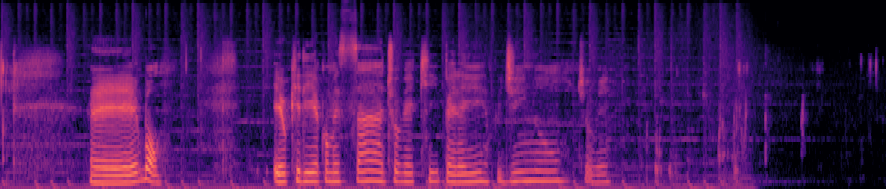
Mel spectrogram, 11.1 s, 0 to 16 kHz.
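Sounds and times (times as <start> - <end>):
speech: 1.1 - 2.2, 3.4 - 7.7
water dripping: 8.0 - 11.0.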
